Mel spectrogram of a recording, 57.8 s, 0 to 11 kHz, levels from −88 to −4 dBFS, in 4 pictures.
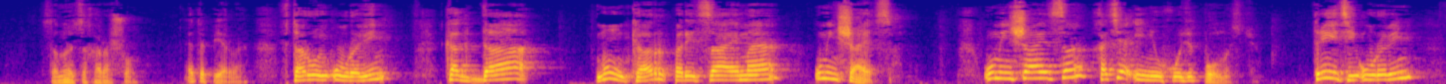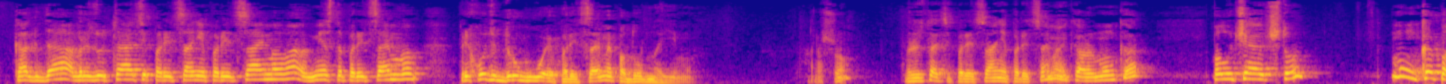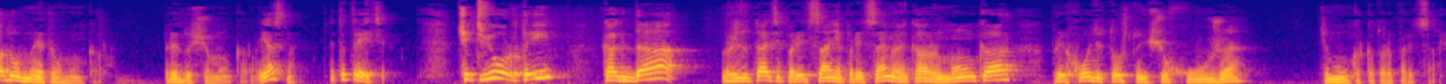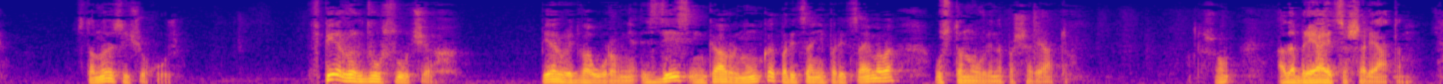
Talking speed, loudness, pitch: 90 wpm, -17 LUFS, 145 Hz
